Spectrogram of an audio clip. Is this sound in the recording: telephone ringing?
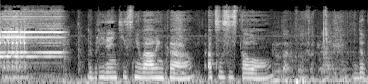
yes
